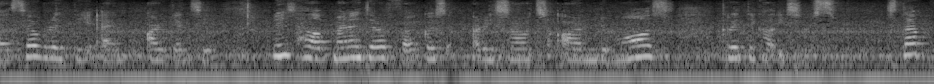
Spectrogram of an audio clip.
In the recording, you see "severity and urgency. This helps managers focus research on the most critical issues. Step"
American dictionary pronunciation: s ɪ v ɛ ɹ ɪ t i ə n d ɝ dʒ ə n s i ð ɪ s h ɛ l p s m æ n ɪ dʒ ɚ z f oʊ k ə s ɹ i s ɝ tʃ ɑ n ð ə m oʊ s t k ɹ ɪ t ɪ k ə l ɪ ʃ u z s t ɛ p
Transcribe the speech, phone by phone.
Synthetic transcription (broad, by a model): s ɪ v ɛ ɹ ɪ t i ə n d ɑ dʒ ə n s i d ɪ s h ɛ l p m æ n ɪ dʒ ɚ f oʊ k ə s ɹ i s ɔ s ɑ n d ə m oʊ s t k ɹ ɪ t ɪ k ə l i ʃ u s s t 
